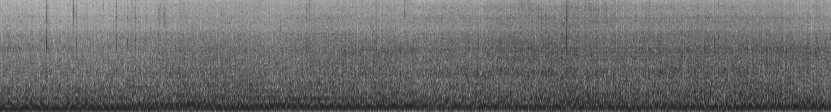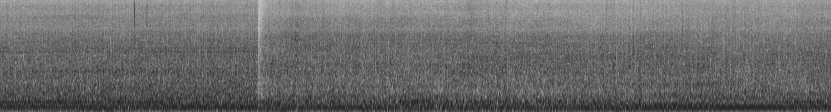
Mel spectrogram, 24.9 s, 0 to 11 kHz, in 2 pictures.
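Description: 2006 Dodge Viper SRT-10's 8.3-litre V10 running at low cruising speed, heard from inside the cabin as a loud, steady low drone whose pitch changes little.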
